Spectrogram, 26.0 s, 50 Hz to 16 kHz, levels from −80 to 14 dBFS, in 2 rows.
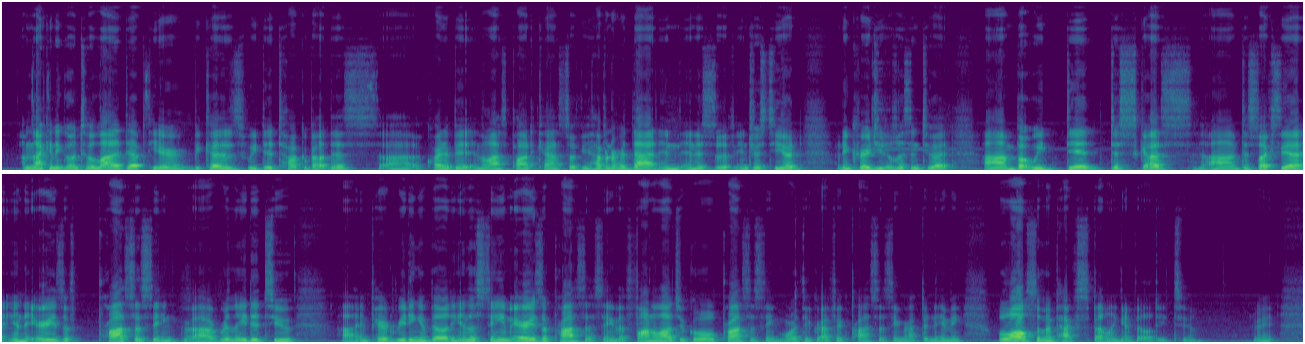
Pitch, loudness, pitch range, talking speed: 115 Hz, -18 LUFS, 105-125 Hz, 200 wpm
